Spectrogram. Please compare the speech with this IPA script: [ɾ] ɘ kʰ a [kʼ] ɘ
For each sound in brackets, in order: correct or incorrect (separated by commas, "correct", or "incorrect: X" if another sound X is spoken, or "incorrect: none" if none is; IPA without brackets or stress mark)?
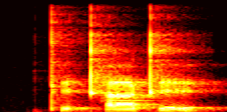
incorrect: tʼ, correct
